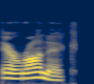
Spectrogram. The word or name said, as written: Aaronic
